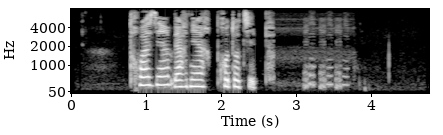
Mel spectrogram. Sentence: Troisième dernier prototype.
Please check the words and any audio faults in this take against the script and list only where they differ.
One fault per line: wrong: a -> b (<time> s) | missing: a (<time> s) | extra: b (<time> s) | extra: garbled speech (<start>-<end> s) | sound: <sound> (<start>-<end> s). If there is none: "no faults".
sound: laugh (3.1-3.7 s)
